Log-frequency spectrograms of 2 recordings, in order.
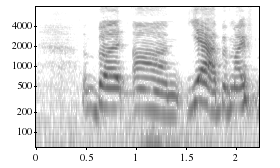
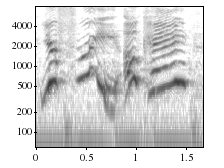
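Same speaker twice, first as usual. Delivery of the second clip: high, loud, slow dismay at the escaped pet; sing-song shock, drawn out; comic high alarm, then okay; mock surprised; 14 semitones higher, 9 dB louder, slower than usual. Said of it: "And I'm like".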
